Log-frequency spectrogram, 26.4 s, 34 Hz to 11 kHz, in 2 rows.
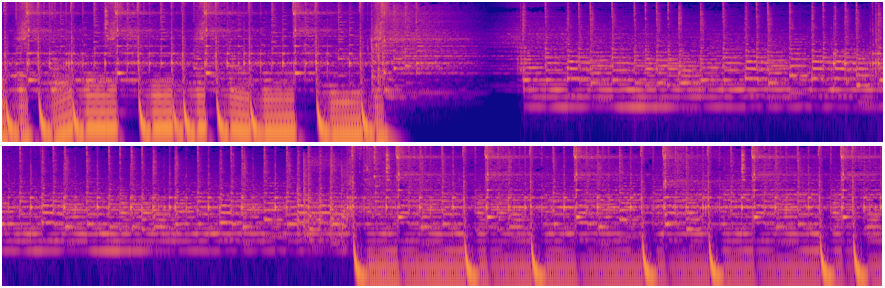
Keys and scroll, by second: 0.8 ctrl+i, 3.6-5.2 ctrl++.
